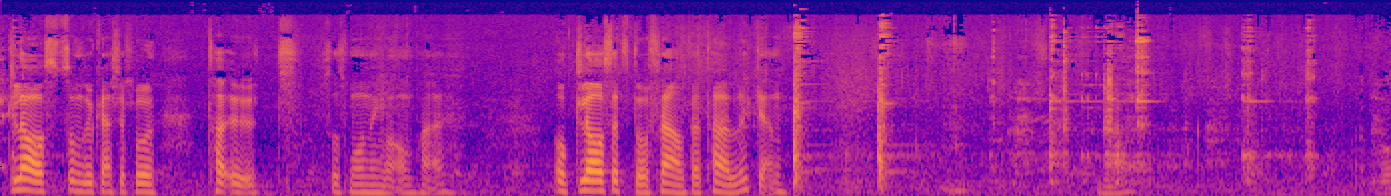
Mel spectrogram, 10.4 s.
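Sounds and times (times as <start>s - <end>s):
speech: 0.1s - 3.5s, 4.2s - 6.0s, 8.2s - 8.6s
starter and main-course cutlery clinking: 6.0s - 10.4s.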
